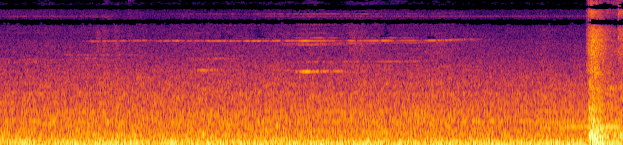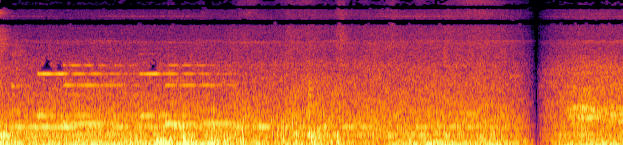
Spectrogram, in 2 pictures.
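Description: Jakarta MRT train carriage rumbling low and steady as it comes to a stop at a station platform, with a sharp knock about six seconds in followed by a few short high tones, before the doors open.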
